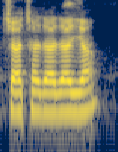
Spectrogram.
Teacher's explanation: च वर्ग तालु से बोला जाता है।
